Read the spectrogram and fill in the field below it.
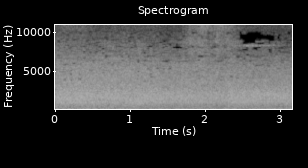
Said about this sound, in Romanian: Pasărea stă pe degetul său arătător și agită capul în stânga și în dreapta, surprinsă de zgomotul produs de traficul intens.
